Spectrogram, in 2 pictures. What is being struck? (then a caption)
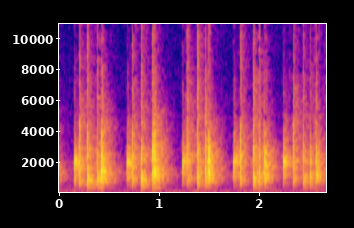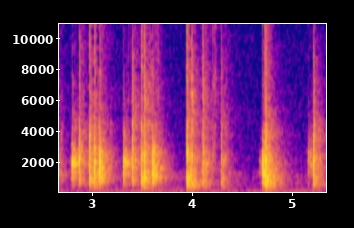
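Cardboard makeup box. Super long blue acrylic nails tap on a small, flat, hollow, closed gold cardboard makeup box labeled "golden," held upright in both hands. The nails make quick, crisp clicks in rapid bursts with brief pauses between them. The taps sound bright and hollow, centred around 2 kHz with no low end, and each one dies away almost instantly.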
